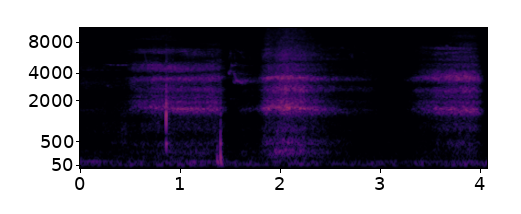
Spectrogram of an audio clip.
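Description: A person breathing close to the microphone: three soft breaths, a little over a second apart, with one or two faint clicks.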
